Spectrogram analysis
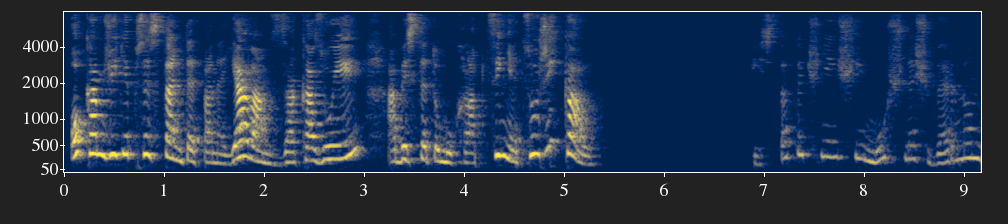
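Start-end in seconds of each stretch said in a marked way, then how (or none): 0.0-5.4 loud bossy forbidding; commanding. A narrator's reading. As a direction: forbid it like a tyrant uncle. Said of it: "poroučel".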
